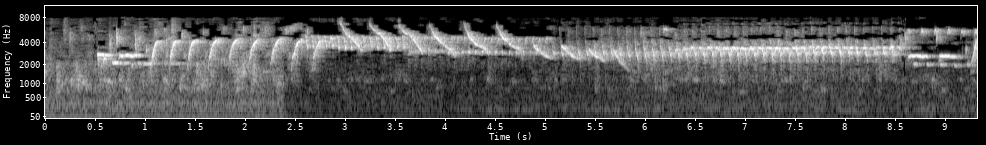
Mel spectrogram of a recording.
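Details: Caged canary in full song, a quick burst of notes giving way to a string of rapid downward-sweeping whistles, then a long rolling trill and a sustained chattering close.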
